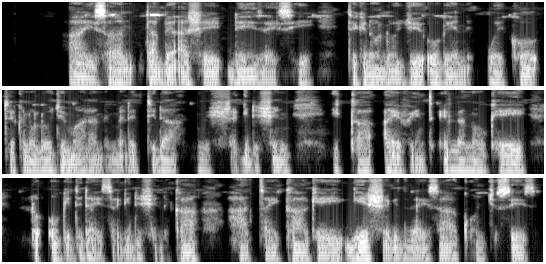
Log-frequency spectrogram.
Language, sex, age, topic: Gamo, male, 18-24, government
